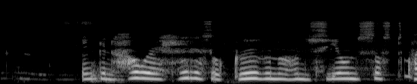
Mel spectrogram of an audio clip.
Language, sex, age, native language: Icelandic, male, 11, Icelandic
